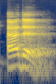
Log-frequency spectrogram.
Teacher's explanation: یہاں پر قلقلہ کریں یعنی جھٹکے سے پڑھیں دال کو ، کیونکہ دال حروف قلقلہ میں سے ہے اور دال ساکن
